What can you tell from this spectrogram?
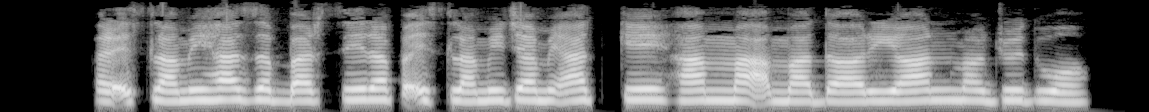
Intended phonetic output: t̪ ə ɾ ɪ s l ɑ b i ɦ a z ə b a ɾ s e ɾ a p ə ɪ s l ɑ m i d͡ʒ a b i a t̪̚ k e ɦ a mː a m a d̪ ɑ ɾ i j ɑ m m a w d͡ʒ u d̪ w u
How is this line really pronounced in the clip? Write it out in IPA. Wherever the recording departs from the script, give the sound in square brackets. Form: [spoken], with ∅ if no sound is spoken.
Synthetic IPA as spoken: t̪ ə ɾ ɪ s l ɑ [m] i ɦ a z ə b a ɾ s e ɾ a p ə ɪ s l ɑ m i d͡ʒ a [m] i a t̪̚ k e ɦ a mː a m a d̪ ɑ ɾ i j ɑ [n] m a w d͡ʒ u d̪ w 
